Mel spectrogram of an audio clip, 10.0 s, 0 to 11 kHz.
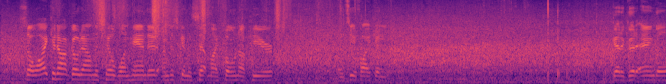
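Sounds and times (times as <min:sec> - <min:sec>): highway traffic rumble: 0:00.0 - 0:10.0.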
